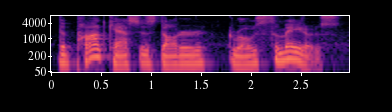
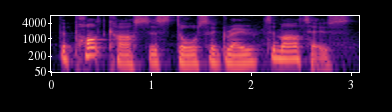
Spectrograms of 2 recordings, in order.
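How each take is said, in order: First: It is spoken in an American accent. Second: It is spoken in a British accent. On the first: "I'll try my best American accent"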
